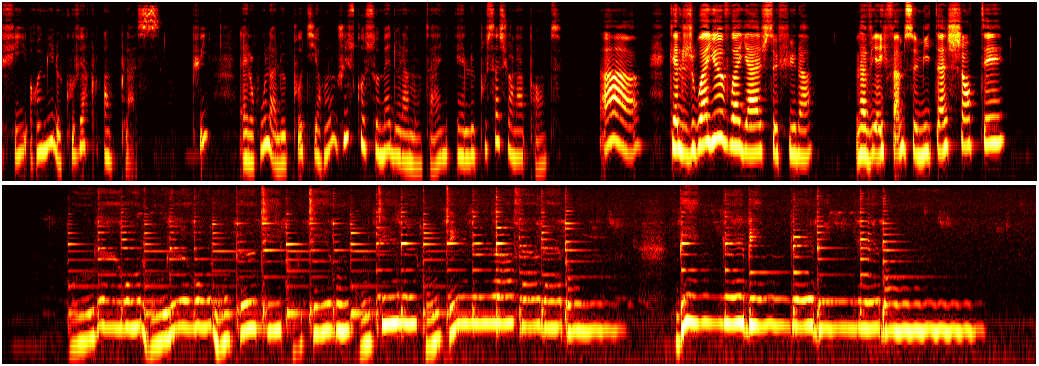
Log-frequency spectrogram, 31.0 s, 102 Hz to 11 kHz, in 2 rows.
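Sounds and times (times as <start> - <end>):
plucked string accompaniment: 16.5 - 24.9, 25.8 - 30.1
person singing: 16.5 - 30.3.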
